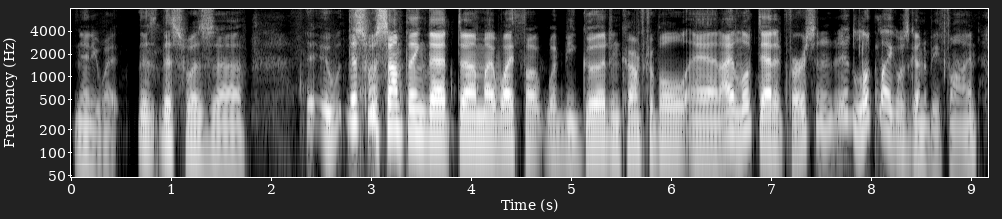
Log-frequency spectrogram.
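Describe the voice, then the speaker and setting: A man's voice: on the high side, sing-song, brisk, dry recording, clean studio sound. A man chatting casually as a podcast guest, telling anecdotes and acting out the remarks he quotes.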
